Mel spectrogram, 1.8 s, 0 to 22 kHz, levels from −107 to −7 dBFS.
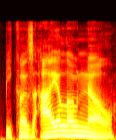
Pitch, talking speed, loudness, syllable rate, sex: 115 Hz, 135 wpm, -14 LUFS, 5.0 syllables/s, male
